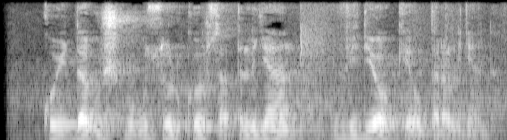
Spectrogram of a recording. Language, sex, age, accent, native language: Uzbek, male, 18-24, Buxoro, Uzbek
